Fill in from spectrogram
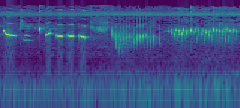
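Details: Canary song intended for training young canaries: a string of clear short whistles, then a low grating roll and a higher rapid pulsing trill.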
